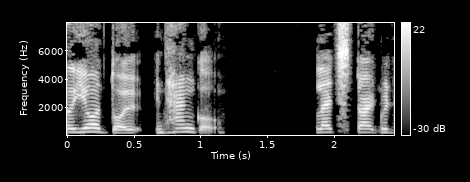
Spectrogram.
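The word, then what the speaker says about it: 여덟: pronounce it with me how do we spell yodo in tango let's start with the first syllable to be able to write this we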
